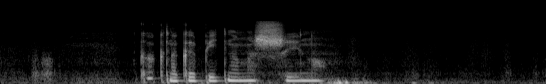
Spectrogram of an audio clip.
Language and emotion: Russian, sad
